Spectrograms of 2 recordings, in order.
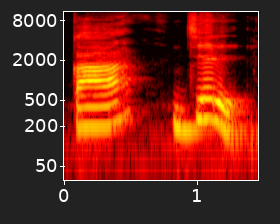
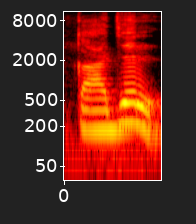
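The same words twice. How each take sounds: First: Kajal drawn out slowly; slow teacher model of Kajal. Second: Said in the usual way. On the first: Shown as a demonstration. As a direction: stretch Kajal syllable by syllable. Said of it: "teacher models name slowly". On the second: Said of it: "quick plain repeat".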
